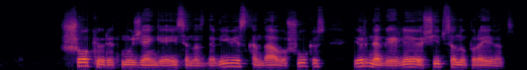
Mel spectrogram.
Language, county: Lithuanian, Telšiai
